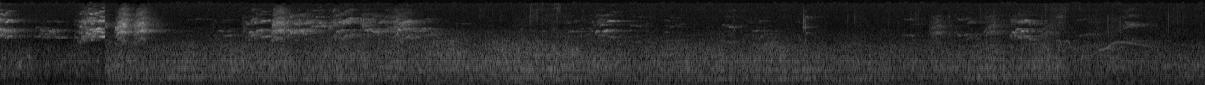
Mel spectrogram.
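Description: Birds chirping in short, scattered calls, with a whistled call near the end, over a steady background rush that comes up about a second in.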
